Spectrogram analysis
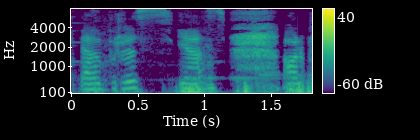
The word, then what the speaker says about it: Elbrus: sorry um behind me is M ibris abis Elbrus Elbrus yes I want to pronounce it correctly and on the other side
